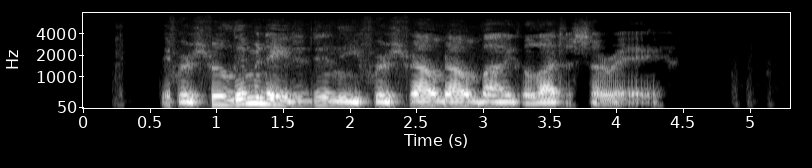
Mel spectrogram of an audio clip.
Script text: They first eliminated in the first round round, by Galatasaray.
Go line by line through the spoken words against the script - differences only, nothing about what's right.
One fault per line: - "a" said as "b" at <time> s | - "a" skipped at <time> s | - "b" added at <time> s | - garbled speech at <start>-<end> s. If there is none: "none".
none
